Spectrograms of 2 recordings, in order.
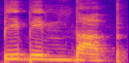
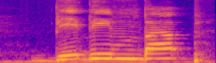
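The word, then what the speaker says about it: bibimbap: Bibbop. India. Nope. Spell that.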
